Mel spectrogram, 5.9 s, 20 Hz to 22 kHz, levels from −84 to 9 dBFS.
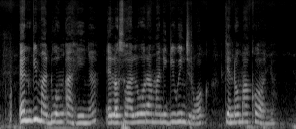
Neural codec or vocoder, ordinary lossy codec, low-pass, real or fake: codec, 44.1 kHz, 7.8 kbps, Pupu-Codec; none; none; fake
